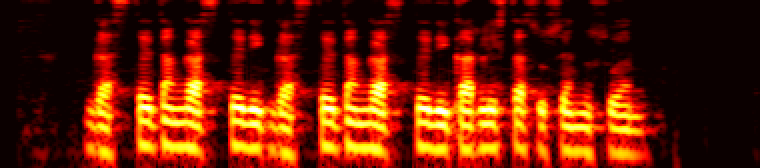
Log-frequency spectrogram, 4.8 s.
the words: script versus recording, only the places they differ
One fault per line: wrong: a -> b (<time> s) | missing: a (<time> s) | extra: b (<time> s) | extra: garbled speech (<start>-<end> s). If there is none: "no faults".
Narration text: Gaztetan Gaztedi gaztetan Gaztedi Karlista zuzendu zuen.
no faults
